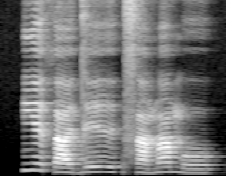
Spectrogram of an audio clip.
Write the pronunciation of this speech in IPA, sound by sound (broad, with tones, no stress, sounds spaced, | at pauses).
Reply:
j e˦˨ θ a˨ ɪ̯ d e˦ ɪ̯ | sʰ ã˨ m ã˦ m o˨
